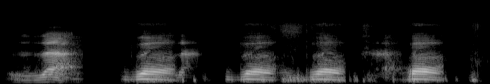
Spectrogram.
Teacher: lidah yang dia bagian ujung itu keluar sedikit ya, lebih daripada gigi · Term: zal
